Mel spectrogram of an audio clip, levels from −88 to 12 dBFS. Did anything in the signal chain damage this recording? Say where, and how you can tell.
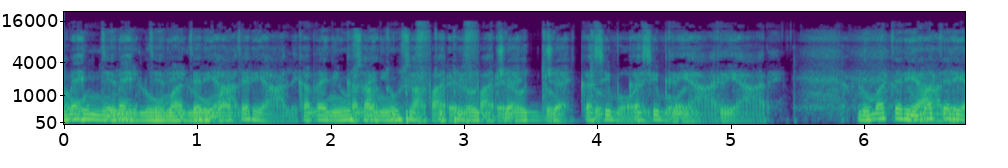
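Yes. A doubled audio track runs throughout. Every syllable of speech returns roughly 0.4 s later at about the same level, full-band and dry, with no room decay. The likely cause is a routing or edit stage that mixes in a second, late copy of the signal.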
